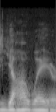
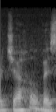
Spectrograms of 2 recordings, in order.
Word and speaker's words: Yahweh: And that word in the Hebrew is connected to God's personal name, which we would pronounce as Yahweh or Jehovah.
